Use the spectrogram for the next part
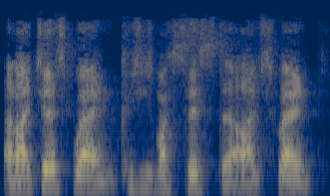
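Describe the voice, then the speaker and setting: A man's voice: on the high side, animated, fairly quick. Rambling British man comedian. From Newcastle, England. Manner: rambling, many "like" fillers, self-mocking. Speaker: stand-up comedian. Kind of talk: casual chat about his act.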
